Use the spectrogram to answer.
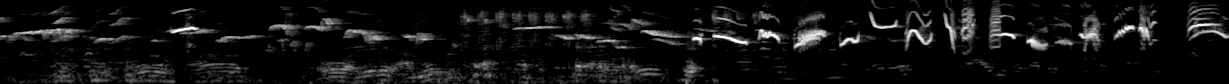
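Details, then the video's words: Oriental magpie-robin performing its fighting-style song, the kura kura style: soft, scratchy twittering at first, then a fast run of loud, clear looping whistles, each sharply rising and falling, spaced about a quarter second apart. "KACER NGEPLAY TARUNG|GAYA KURA KURA"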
